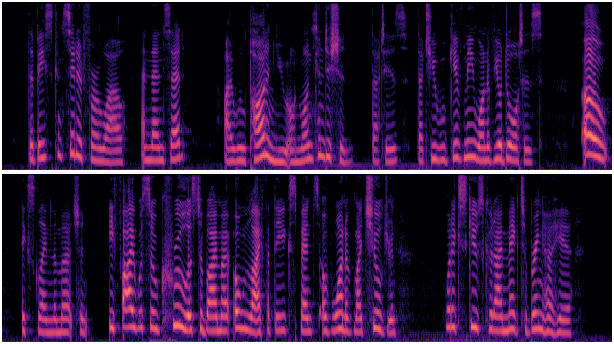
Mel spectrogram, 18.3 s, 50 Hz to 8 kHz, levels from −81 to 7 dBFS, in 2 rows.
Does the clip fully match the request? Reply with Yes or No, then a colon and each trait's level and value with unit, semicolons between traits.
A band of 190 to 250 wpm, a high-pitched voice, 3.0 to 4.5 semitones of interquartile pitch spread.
Yes: fast, 205 wpm; high, 245 Hz; average, 3.8 semitones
